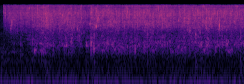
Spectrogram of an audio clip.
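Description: Water pouring and splashing inside a house, a steady hissing, trickling flow that runs unbroken at moderate loudness with no voices over it.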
